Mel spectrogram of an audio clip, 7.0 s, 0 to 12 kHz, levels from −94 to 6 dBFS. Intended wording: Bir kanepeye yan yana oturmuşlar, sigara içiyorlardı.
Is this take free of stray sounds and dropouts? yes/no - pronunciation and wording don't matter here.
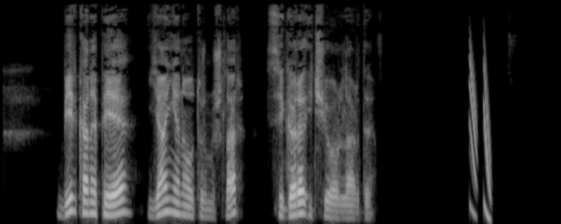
no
